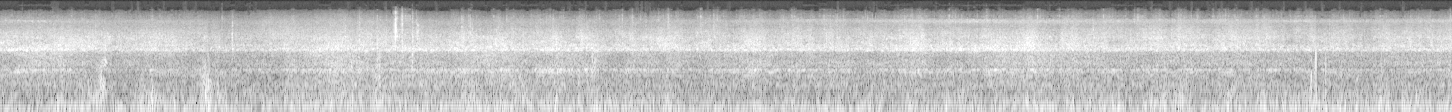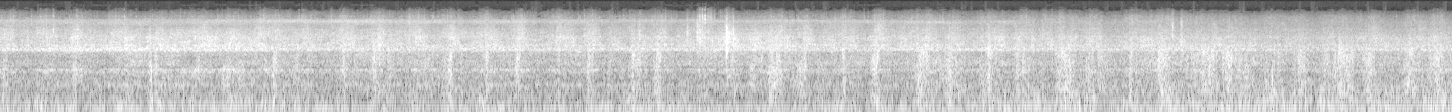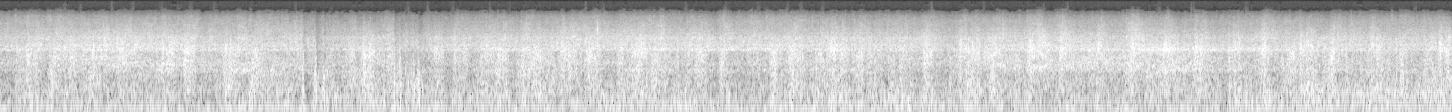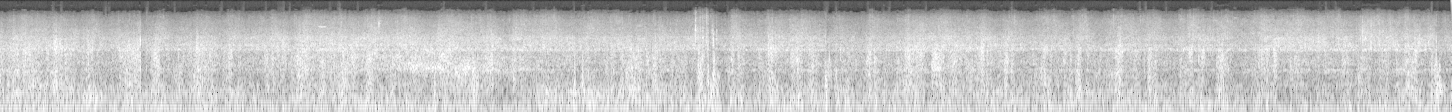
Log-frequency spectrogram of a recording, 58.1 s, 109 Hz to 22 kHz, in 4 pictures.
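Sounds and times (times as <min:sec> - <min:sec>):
bicycle road and drivetrain noise: 0:00.0 - 0:58.0
wind buffeting microphone: 0:00.0 - 0:58.0
small clicks and rattles: 0:21.4 - 0:22.0.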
